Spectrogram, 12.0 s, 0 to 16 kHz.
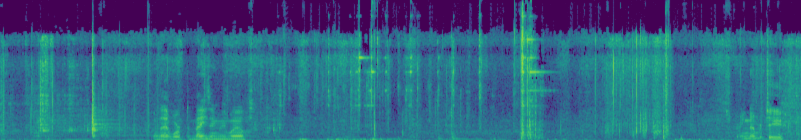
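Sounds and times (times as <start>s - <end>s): metal tools clanking: 3.8s - 8.3s.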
